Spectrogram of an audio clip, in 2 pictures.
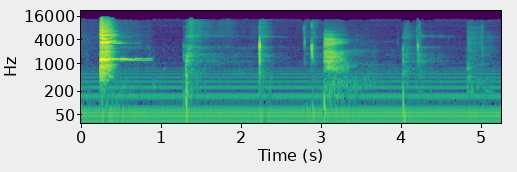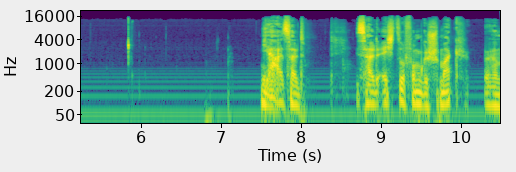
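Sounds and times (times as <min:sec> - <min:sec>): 
beer glasses clinking in a toast: 0:00.2 - 0:00.9
speech: 0:07.6 - 0:08.1, 0:08.7 - 0:10.4.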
